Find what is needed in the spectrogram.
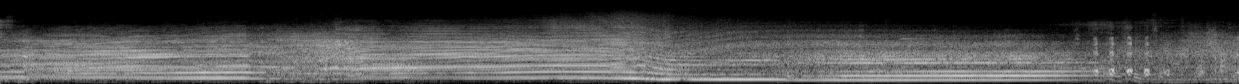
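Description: Renault Clio hillclimb race car at full throttle, the engine note climbing through the revs with a short dip at a gear change about two and a half seconds in. It climbs again, drops sharply as the car passes about six seconds in, then holds a lower, steadier note as it pulls away up the hill.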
